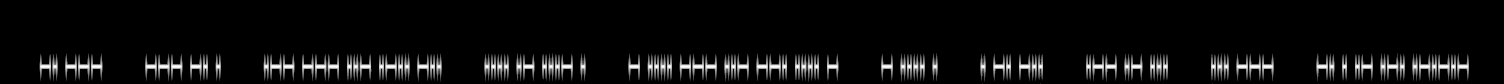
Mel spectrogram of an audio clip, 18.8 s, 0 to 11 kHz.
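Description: Rapid Morse code at about 30 words per minute with doubled word spacing, sending sentences made from the 300 most common words: a single steady mid-pitched tone keyed into quick dots and dashes, grouped into bursts with short pauses between words. No voices.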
